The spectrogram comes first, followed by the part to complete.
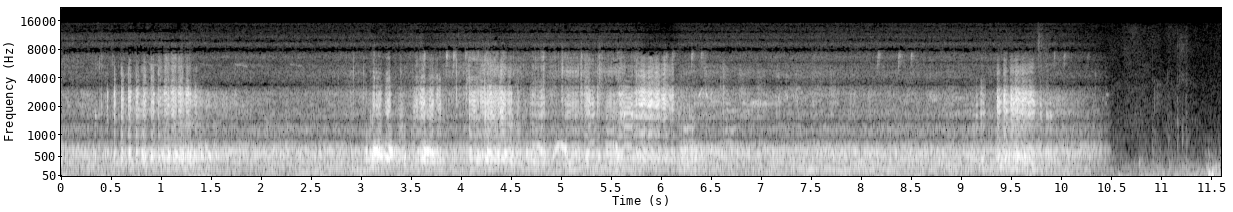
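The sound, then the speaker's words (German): Harsh, croaking 'quarr' calls of a seabird repeat in a dense, overlapping chorus for about ten seconds, loud with a few sharper bursts, then cut off abruptly into near silence. “Ja, aber dann lasse ähm, ich doch mal jetzt hier den Laut auch mal, wie er, wie er ruft. Ja. Oder? Das, Quar das Krähen oder Quarren, wie das hier beschrieben wird.”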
